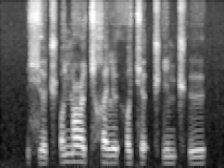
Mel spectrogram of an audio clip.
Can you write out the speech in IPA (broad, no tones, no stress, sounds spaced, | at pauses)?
ɕ ø t͡ʃʼ ɔ ɲ ʕ ø c χ e l ʉ h ɔ c ø ʔ t͡ʃʼ i m t͡ʃʼ ʉ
